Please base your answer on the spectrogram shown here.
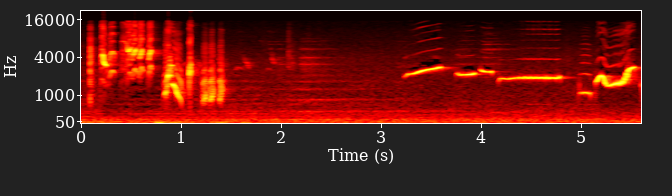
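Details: White-rumped shama opening with a quick burst of warbled notes, then after a pause a string of pure, sustained whistles, level and gently rising, ending in an upward flourish.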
